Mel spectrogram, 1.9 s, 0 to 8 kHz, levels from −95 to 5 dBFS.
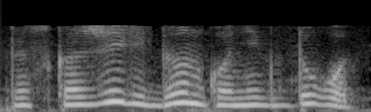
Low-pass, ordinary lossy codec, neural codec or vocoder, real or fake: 7.2 kHz; AAC, 16 kbps; codec, 16 kHz in and 24 kHz out, 1 kbps, XY-Tokenizer; fake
